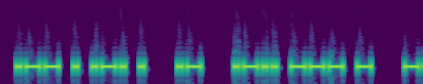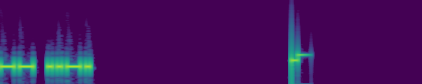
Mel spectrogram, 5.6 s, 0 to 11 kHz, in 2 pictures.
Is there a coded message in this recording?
Yes: Morse code from 0.1 to 3.4 s, heard as a keyed tone, about 38 wpm, 700 Hz. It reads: WERE A LOT OF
